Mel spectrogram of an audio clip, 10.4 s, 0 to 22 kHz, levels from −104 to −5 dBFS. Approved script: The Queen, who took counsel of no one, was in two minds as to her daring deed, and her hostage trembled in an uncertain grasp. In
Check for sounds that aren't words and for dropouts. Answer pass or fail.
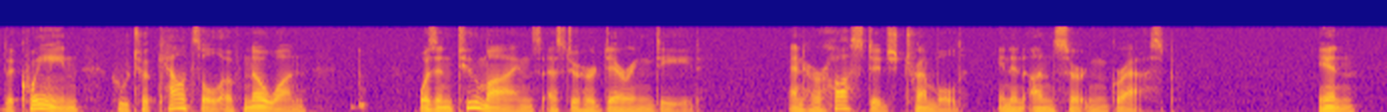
fail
